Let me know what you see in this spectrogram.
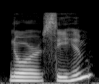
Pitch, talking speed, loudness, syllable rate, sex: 210 Hz, 180 wpm, -13 LUFS, 4.0 syllables/s, female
